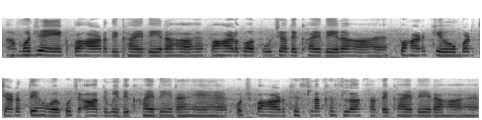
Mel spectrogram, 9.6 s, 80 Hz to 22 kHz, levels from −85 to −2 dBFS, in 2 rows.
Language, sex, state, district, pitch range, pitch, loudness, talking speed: Hindi, female, Bihar, Madhepura, 220-240 Hz, 230 Hz, -15 LUFS, 205 wpm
